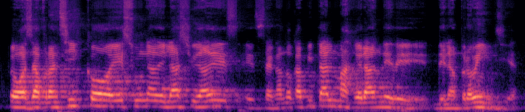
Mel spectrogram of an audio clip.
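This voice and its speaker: A man speaks in a high pitch with fairly even intonation, big swings in loudness and hardly any pauses. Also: moderate pace. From Argentina, eastern Córdoba province. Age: 30s. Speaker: engineer and university lecturer. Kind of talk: webinar lecture. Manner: hesitant, many fillers.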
